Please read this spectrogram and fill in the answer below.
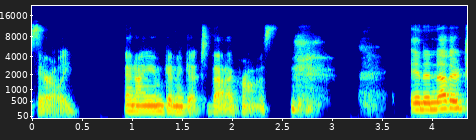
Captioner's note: chuckles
